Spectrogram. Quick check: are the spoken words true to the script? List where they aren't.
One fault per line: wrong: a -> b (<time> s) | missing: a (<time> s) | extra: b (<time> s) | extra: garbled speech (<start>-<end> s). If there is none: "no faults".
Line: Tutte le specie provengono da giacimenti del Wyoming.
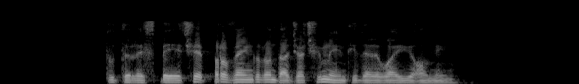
no faults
